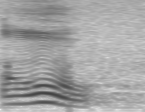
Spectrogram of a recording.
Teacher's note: Ketika dhammah, baru bibir kita dimonyongkan sehingga keluar vokal u dengan sempurna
